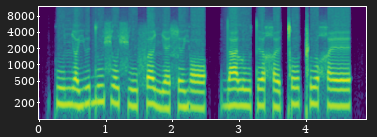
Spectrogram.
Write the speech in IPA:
k u˧ ɲ ɐ˧ j ɨ˦ d u˦ ɕ o˧ ɕ u˨ f ɐ˦˨ ɲ ɛ˨ ɬ ɘ˦ j ɔ˧ | d a˧ l u˨ t ɘ˧ χ ɘ˨ ǀ o˧ ǁ u˧ χ ɛ˧

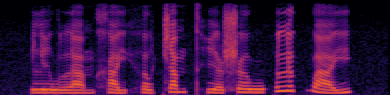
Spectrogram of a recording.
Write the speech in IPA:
l i˨˩ w l a˨˩˦ m x a˨˩˦ j h ə˨˩˦ w c a˧ m t̪ʰ i˨˩˦ ə̯ ʂ ə˧ w | l ə˦˥ k̚ w a˨˩˦ j

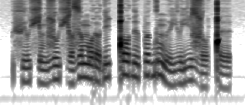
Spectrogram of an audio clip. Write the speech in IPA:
fʲ u˨˦ ç ə˨ m ɮ u˧ ç ɤ˨ z ɵ˦ m o˧ ɾ ɵ˨ ɗ i˦ ǃ o˦ ɗ ɨ˧ p ɵ˦ ɡ u˦ m ɨ˨ j ɨ˧ j i˦ ɮ o˨ ǃ ɘ˨

